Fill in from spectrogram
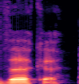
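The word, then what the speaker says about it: Werke: I'm going to tell you to go and look at Verka magazine. It's W-E-R-K-E, but it's pronounced Verka,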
